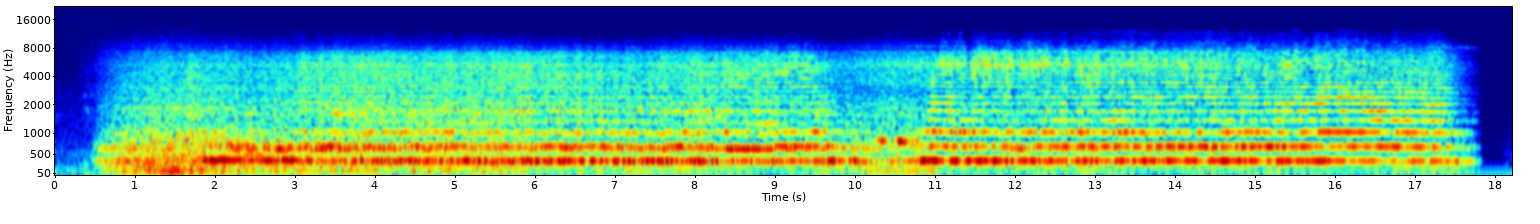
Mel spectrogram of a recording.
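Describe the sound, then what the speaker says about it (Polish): A train passes through the city of Buenos Aires, sounding its horn in one long, loud, steady blast that holds for over fifteen seconds with the rumble of the cars beneath it. "przejazd pociągu przez miasto jest czymś zupełnie niebywałym"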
